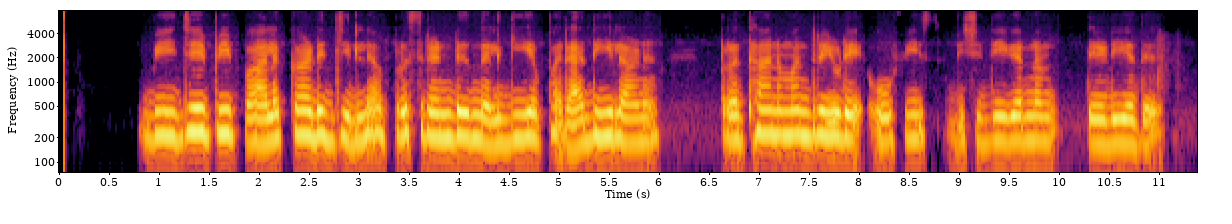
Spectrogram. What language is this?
Malayalam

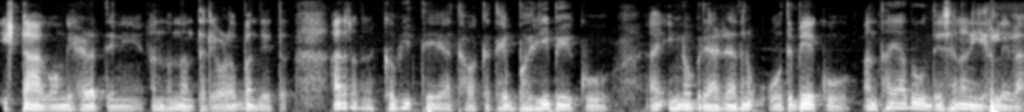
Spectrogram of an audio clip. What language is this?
Kannada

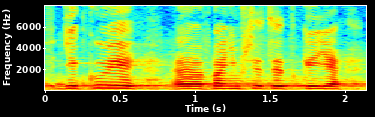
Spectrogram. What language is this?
Czech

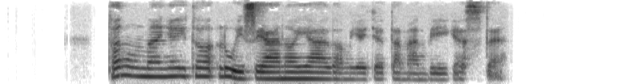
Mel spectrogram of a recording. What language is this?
Hungarian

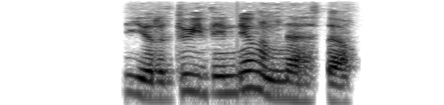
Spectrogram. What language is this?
Kabyle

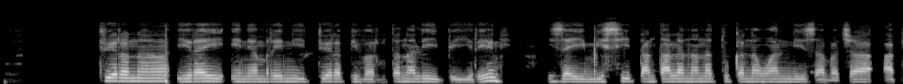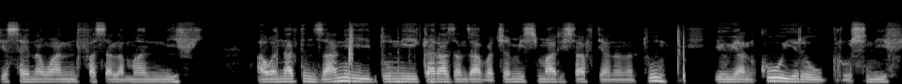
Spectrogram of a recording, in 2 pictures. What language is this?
Malagasy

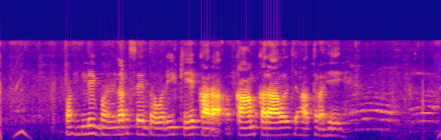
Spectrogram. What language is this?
Bhojpuri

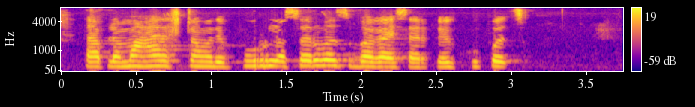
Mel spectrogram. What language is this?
Marathi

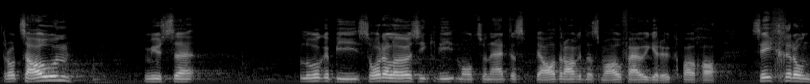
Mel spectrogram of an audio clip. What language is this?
Swiss German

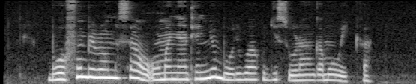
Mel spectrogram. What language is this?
Ganda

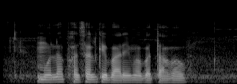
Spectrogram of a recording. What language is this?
Chhattisgarhi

